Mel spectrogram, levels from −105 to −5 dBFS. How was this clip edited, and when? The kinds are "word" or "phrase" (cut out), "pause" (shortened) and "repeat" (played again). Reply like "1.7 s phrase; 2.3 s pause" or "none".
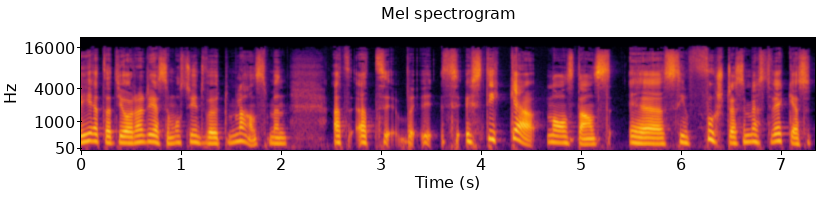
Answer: none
